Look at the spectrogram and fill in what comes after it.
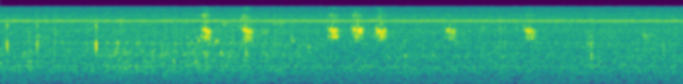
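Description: A scatter of short, high bird chirps, most of them near the middle, over a steady outdoor background hiss with a thin, constant high-pitched tone.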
